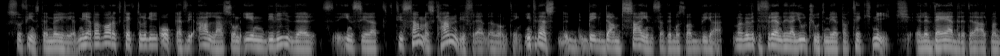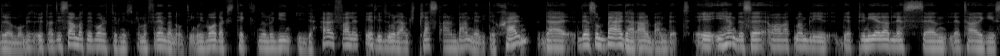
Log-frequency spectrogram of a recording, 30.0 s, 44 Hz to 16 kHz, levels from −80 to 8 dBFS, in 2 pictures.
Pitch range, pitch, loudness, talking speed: 105-130 Hz, 115 Hz, -33 LUFS, 185 wpm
